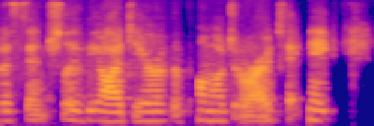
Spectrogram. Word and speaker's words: Pomodoro: Pomodoro Technique um so I'm told I pronounce this incorrectly I pronounce it like an Australian Pomodoro is Italian for tomatoes it's I guess supposed to be like pomodor or some something like that but if you think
